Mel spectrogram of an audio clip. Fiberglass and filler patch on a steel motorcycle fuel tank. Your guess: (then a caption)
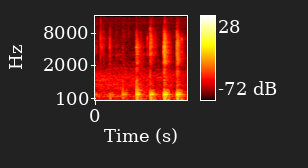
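Loose. Seven knocks on an old fiberglass and body filler repair on a steel motorcycle fuel tank, the first two faint and the rest louder, each a short, dull, hollow tap around 240 Hz that dies away almost at once. The repair is loose: it hasn't taken and is moving.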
